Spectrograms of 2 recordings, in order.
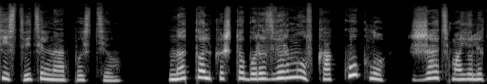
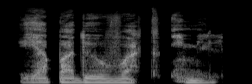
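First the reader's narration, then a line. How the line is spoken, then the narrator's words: Hoarse close whisper. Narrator (Russian): хрипло прошептал мне в губы Хейвуд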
